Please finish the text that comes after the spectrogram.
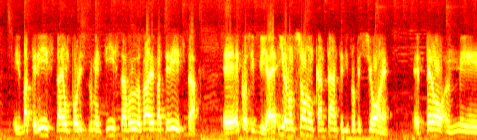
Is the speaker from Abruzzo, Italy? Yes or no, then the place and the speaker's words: no; Tricase, Apulia, Italy; Io sono di Tricase.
